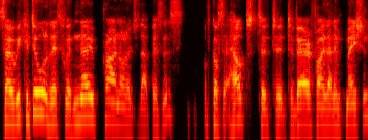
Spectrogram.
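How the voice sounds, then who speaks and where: A man with a British accent speaks at a fairly high pitch with ordinary pitch variation. The sound is dry and close with no echo, and the background is quiet. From UK. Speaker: marketing consultant giving a guest talk. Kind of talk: lecture. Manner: hesitant, many fillers.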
